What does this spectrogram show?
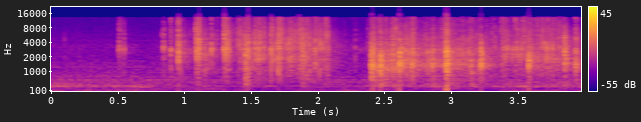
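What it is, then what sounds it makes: Dry soap shavings. Thin shavings and flakes of blue and white marbled dry soap are squeezed and crushed in both fists and handled in cupped palms with red-painted nails. Dense, dry, bright crunching and crackling comes in bursts, with a brief lull near the middle before a louder stretch of crushing.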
